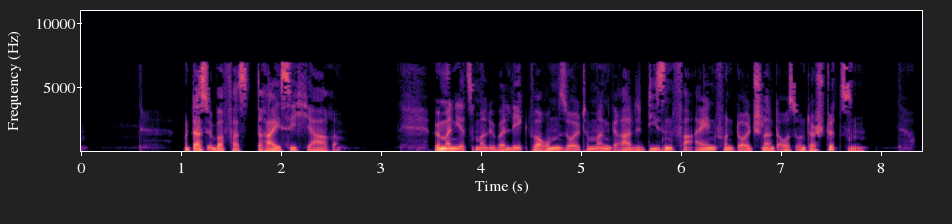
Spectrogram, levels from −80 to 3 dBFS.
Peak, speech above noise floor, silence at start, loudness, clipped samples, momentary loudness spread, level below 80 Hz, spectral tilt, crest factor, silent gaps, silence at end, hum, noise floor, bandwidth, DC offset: -2 dBFS; 46 dB; 0.6 s; -23 LUFS; under 0.1%; 10 LU; -38 dBFS; -5 dB/octave; 20 dB; none; 0.2 s; none; -68 dBFS; 7.4 kHz; under 0.1%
